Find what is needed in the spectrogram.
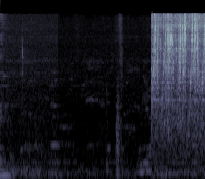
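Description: Stuffed red peppers sizzling as they fry in oil in a pot, the sizzle starting suddenly near the end after a quiet stretch with one faint tap.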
